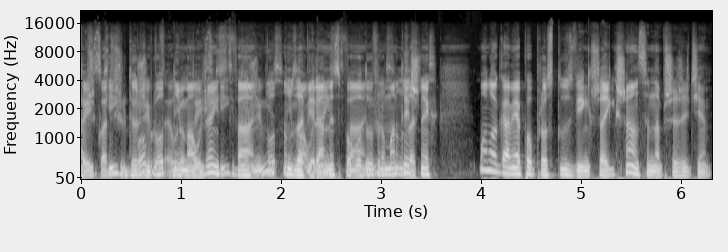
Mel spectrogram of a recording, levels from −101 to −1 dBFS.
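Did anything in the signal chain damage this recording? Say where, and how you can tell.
Yes. From the very start until 3.34 s, the speech plays over a second copy of itself, about 5 dB quieter and trailing by roughly a second. That copy is full-band and dry, with no decay or room colour, and it cuts off abruptly at 3.34 s. This is a doubled audio track, likely from the capture stage picking up the same signal twice, once through a slower path, and mixing both at a fixed offset.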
